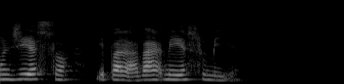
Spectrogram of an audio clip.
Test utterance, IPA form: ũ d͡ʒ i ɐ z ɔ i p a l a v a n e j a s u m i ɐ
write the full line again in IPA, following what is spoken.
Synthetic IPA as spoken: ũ d͡ʒ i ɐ s ɔ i p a l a v a m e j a s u m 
